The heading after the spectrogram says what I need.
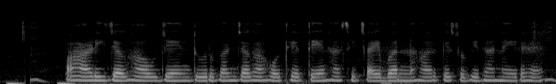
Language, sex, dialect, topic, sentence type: Chhattisgarhi, female, Central, agriculture, statement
